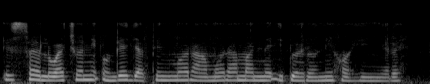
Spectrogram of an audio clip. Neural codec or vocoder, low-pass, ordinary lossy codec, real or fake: codec, 16 kHz, 6 kbps, DAC; 7.2 kHz; none; fake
